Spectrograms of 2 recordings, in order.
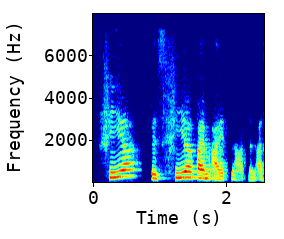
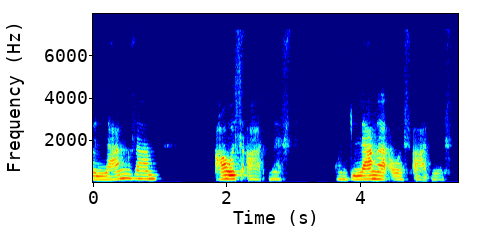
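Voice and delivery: langsam, gedehnt, wie ein langer Atemzug; langsam vorgesprochen; 3 semitones lower, much slower than usual. Shown as a demonstration. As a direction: ziehe „langsam“ und „lange“ ruhig in die Länge. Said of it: "mit Betonung auf dem Ausatmen". (ruhig und gedehnt, wie beim Ausatmen)

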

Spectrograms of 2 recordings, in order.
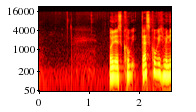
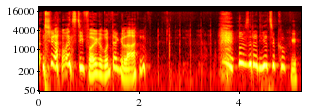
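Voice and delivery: much higher, helpless laughing delivery; 12 semitones higher than usual. Real, not acted. Confessing the trip to download an episode, laughing. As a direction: barely get it out through laughter.

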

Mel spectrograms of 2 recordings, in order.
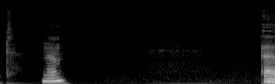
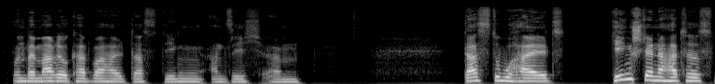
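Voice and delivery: ordinary delivery

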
